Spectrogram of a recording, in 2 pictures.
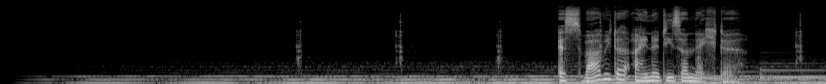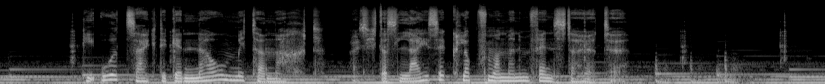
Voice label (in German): Hoerspiel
